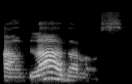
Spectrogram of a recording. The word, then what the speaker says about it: hablábamos: When we put an accent in Spanish, it's usually to preserve the sound. So instead of saying hablábamos, it's trying to emphasize hablábamos.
